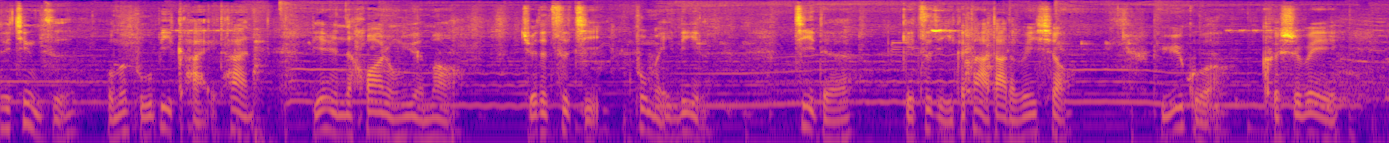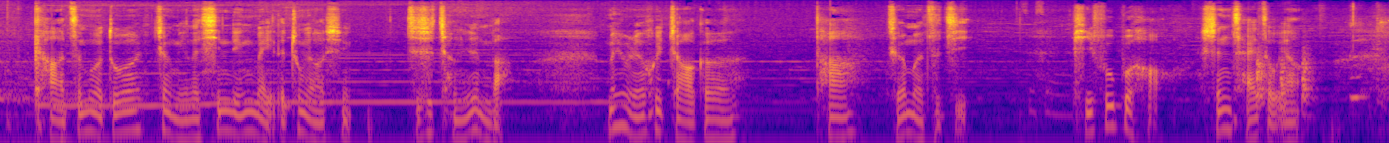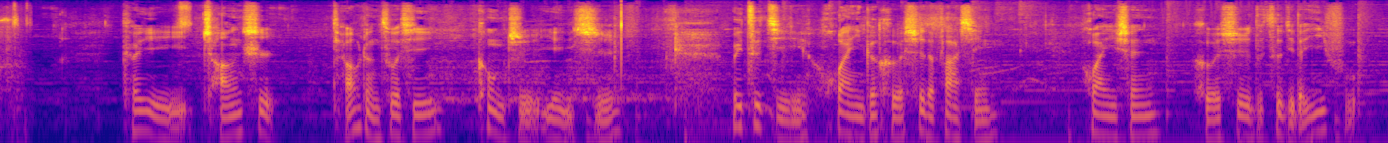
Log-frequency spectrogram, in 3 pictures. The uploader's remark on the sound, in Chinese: 边走边聊着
